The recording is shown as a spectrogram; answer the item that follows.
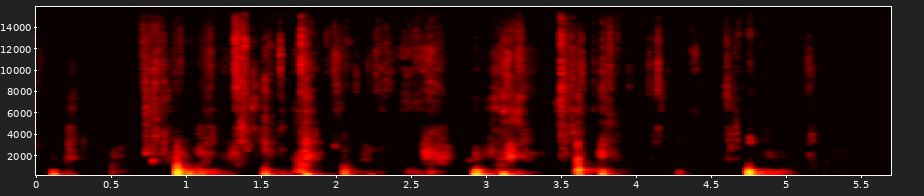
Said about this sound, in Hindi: अब ये सारी दाल मैं इसके अंदर डाल दूंगी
